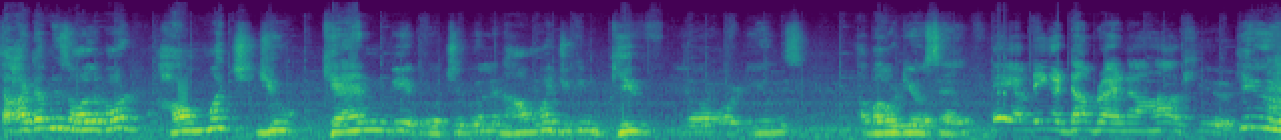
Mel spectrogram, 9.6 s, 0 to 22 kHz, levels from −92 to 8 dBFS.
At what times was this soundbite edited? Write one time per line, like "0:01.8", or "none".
none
